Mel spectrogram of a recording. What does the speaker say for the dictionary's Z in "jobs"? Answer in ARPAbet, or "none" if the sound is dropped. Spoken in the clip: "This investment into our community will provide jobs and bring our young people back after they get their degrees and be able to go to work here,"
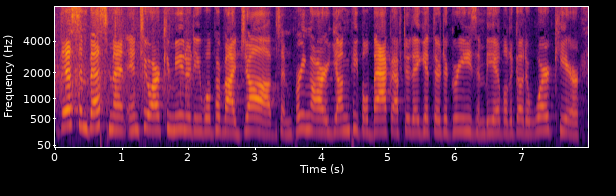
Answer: Z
